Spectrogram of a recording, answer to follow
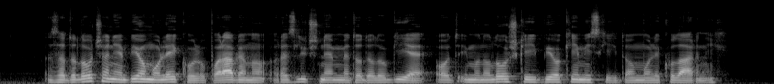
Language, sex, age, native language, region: Slovenian, male, 18-29, Slovenian, Savinja region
